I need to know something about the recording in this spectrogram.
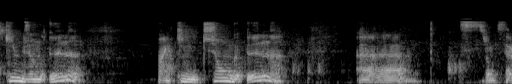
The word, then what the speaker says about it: Kim Jong-un: se prononce de la même manière, il se prononce Kim Jong-un, enfin Kim Jong-un, donc ça va être le président de la République populaire démocratique de Corée, donc Kim Jong-un.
